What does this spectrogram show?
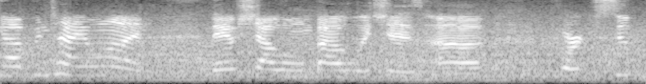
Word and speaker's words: xiaolongbao: China marketplace, they have xiaolongbao. I can actually pronounce these. Yay, for growing up in Taiwan. They have xiaolongbao, which is a pork soup dumpling with black vinegar and ginger.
